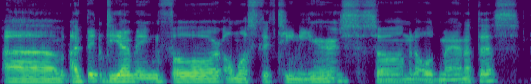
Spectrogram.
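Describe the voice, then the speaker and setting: A man's voice: lowish voice, little pitch movement, a little slow. A man chatting casually as a guest game master on a stream, modest and a little nervous. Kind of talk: casual chat.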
